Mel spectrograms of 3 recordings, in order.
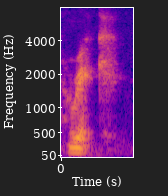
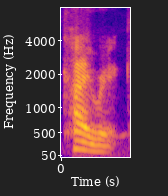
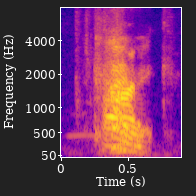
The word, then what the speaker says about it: Kyrick: It's pronounced Kyrick. Your characters. Kyrick. Okay, gotcha. I missed the Kai part. I got the Rick part. It's like saying Kyrie. It's like saying Kyrie in Kyrie with it at the end.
